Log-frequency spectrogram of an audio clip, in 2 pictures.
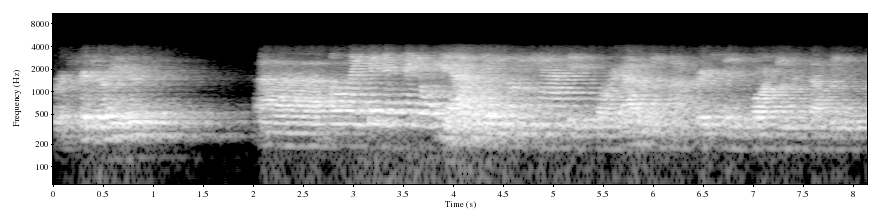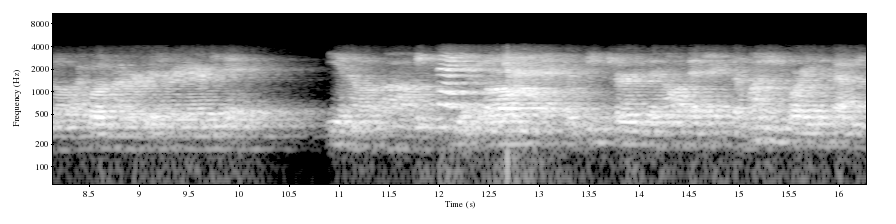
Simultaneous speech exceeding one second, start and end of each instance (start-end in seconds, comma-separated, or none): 3.8-5.1, 11.8-13.0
